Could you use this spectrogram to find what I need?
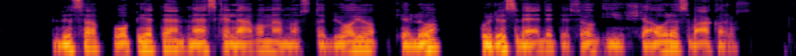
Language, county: Lithuanian, Šiauliai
